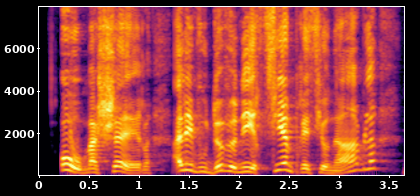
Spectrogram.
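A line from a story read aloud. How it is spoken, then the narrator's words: Mocking. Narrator (French): dit-il d'un ton railleur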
